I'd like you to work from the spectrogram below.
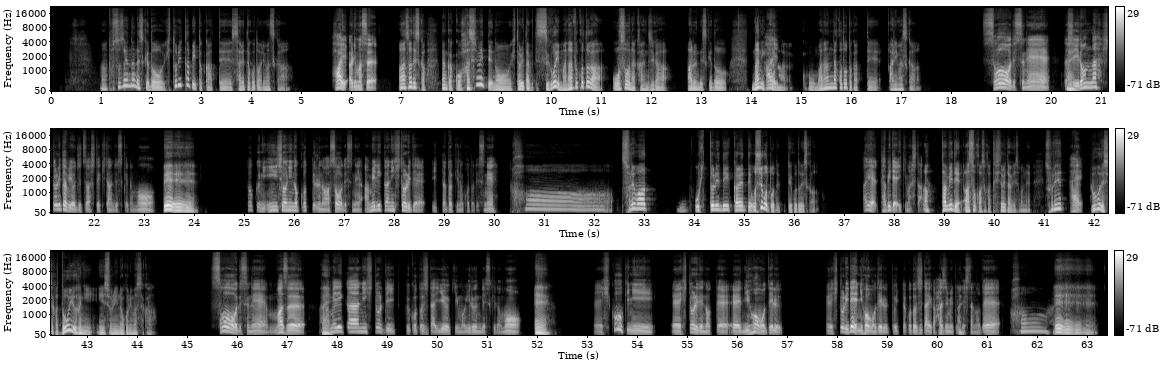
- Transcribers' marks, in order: drawn out: "はあ"
- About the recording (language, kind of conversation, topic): Japanese, podcast, 初めての一人旅で学んだことは何ですか？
